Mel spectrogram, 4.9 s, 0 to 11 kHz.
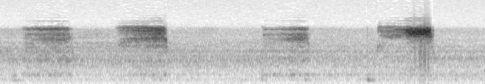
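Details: Nesting barn owl, 4:26 AM, 6 March 2015, with a mouse delivered to the nest; four breathy hisses, the last one loudest and sharper, with a faint tonal edge.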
